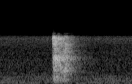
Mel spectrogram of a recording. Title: pug zoey coughing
